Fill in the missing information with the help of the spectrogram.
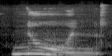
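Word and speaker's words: نون: Noon, noon, pronounced as N in English.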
